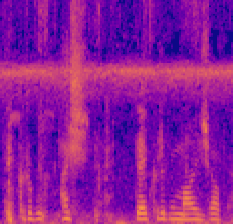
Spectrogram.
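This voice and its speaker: A woman talks casually to her dogs in a medium-pitched, monotone voice at a slow pace, shifting from loving baby talk to pretend scolding and dropping into English at times. The recording carries noisy outdoor ambience.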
